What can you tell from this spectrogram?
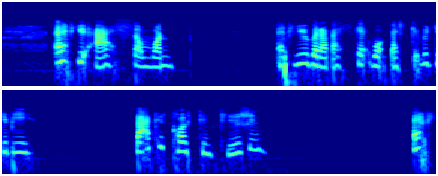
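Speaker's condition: Deafness; speech sometimes affected

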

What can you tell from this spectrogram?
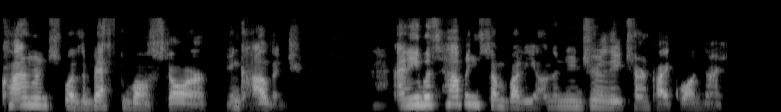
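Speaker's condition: Cerebral palsy and hearing loss; poor hearing

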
